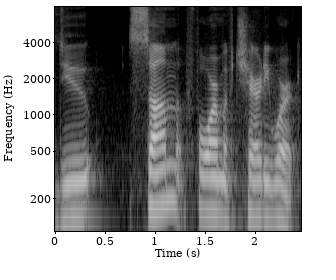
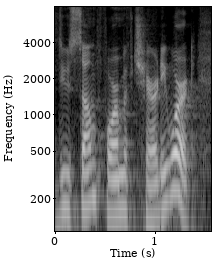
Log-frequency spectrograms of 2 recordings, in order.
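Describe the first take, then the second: First: It is spoken more slowly and deliberately. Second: It is spoken at a normal, quicker pace.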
